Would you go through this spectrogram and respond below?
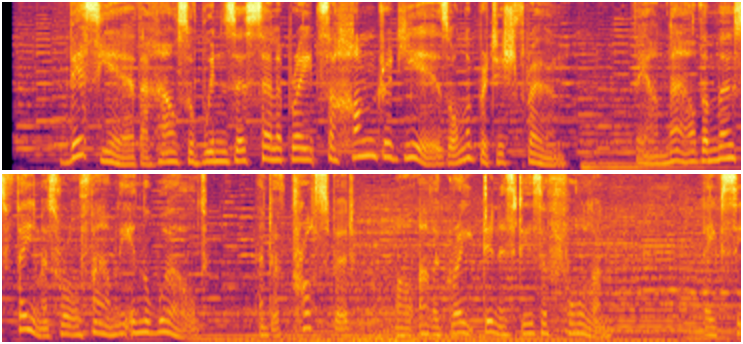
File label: Documentary Reel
